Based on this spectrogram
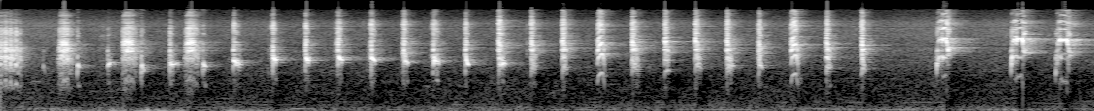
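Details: Long-tailed shrike lure for prompting song: long, steady run of quick, sharp chattering notes, roughly three per second, with a brief pause before louder, higher scratchy notes.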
